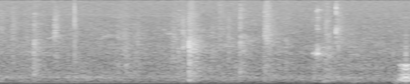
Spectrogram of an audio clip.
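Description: A few light, irregular clicks and taps of handling and movement over a steady faint hiss.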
